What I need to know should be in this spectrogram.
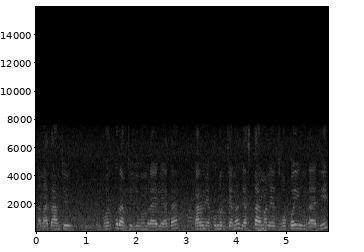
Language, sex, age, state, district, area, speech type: Marathi, female, 45-60, Maharashtra, Washim, rural, spontaneous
